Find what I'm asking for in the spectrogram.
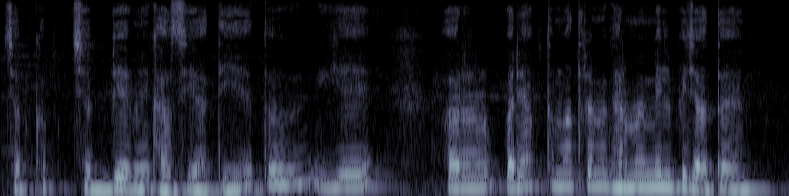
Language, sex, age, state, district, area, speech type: Hindi, male, 18-30, Madhya Pradesh, Betul, rural, spontaneous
